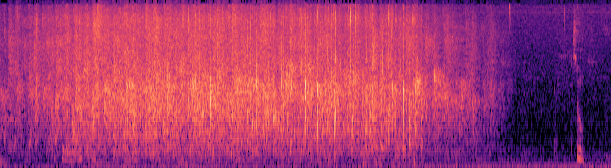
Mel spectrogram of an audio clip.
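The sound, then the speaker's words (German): An audience applauds a speaker at a talk, with sustained clapping for about seven seconds that then dies away into near quiet. “Bitte eine Runde Applaus für”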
